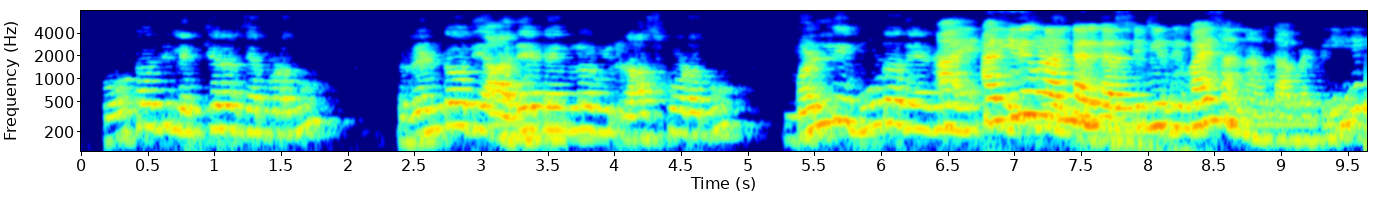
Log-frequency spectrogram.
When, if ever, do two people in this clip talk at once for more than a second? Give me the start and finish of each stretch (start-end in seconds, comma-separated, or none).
6.5-8.3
